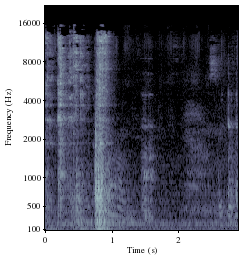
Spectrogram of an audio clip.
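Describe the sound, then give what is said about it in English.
Dishes and cutlery clink and clatter while bowls, forks and plates are cleaned in a kitchen: a few sharp, bright knocks spaced across a quiet background. “This is probably very annoying to listen to. I don't know what I'm talking about. I'm just trying to clean my kitchen.”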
